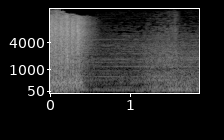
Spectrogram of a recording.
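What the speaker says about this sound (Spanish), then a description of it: "La MG-42 era tan rápida que no se podían escuchar los disparos por separado." A German MG-42 machine gun fires a fast, tearing burst so rapid the shots blur together, then cuts off abruptly, leaving a lingering low rumble and echo.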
